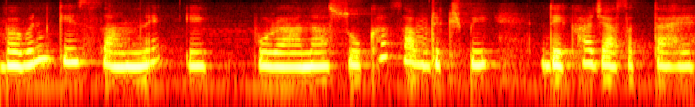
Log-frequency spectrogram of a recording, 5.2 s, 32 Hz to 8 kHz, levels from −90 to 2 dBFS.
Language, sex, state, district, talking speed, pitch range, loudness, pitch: Hindi, female, Bihar, Gaya, 160 wpm, 270-305 Hz, -16 LUFS, 280 Hz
